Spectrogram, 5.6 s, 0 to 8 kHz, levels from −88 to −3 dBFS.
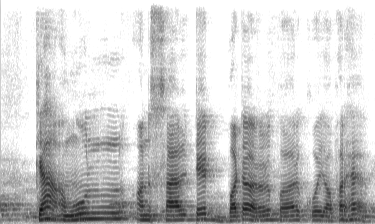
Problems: continuous background conversations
